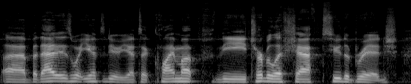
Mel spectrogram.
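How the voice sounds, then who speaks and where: A man acting as game master, casually narrating a tabletop roleplaying game in a halting, conversational way. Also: medium pitch, steady tone, pushed and bright.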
